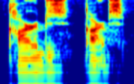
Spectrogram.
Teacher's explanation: The S makes a Z sound like zebra. Make the vibration. Z, carbs, carbs.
